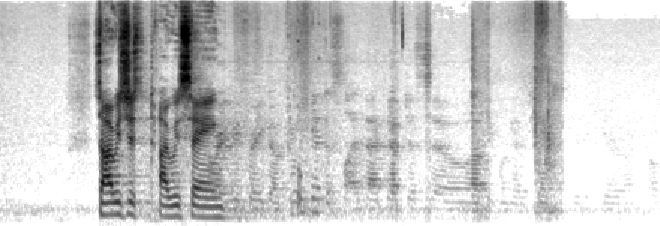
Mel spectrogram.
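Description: A man speaks through a microphone in a room with a slight echo.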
